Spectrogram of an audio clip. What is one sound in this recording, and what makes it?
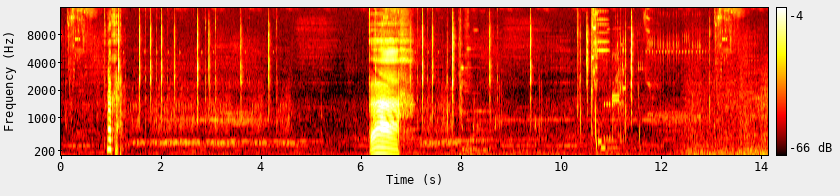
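Short electronic menu clicks and beeps sound now and then.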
